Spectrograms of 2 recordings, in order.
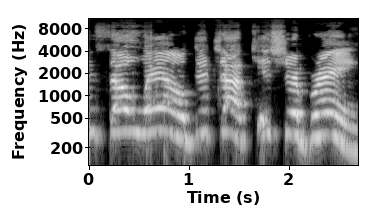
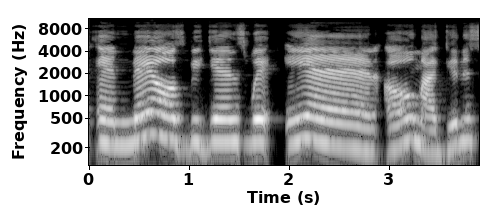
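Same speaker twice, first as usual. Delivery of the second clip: usual speaking voice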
